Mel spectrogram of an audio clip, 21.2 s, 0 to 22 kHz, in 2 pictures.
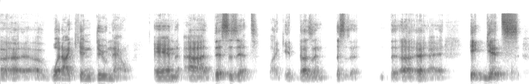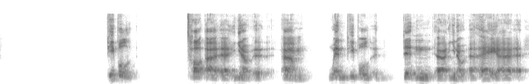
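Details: Aphasia, a mix of Broca's and Wernicke's, in a 47-year-old male after a massive stroke 6 years ago, with seizures; he had to relearn to talk and still has word-finding blocks.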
